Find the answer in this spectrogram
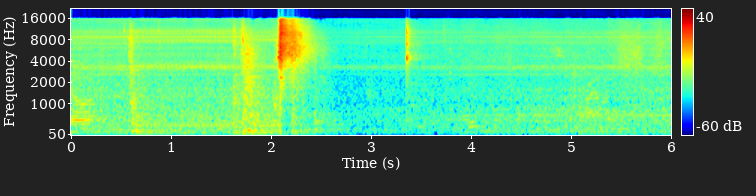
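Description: Aluminium corner crimping machine working a window-frame corner: a knock, then a short, loud hiss about two seconds in, and a single sharp click a second later.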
